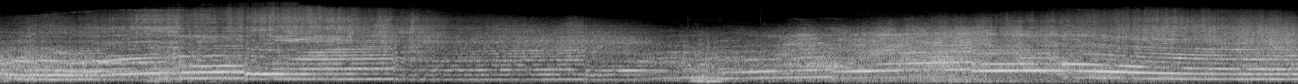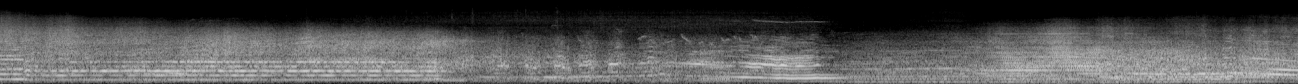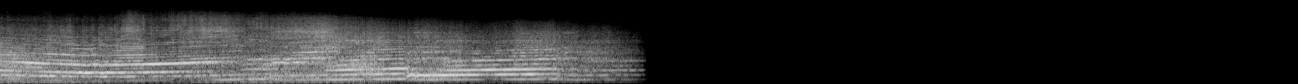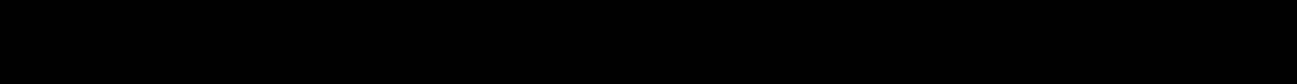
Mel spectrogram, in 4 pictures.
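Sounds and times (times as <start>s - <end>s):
race car engine at high revs: 0.0s - 32.4s.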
